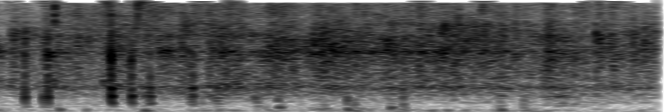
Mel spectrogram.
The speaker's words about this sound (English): So thank you very much. Can we get another round of applause for all the presenters?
